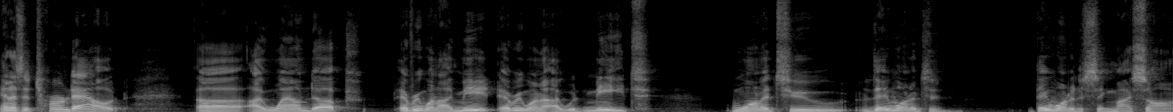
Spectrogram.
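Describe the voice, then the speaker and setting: A man's relaxed, medium-pitched voice at a very slow pace against a quiet background. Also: lively intonation. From Rhode Island. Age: 70s. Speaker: songwriter and studio musician. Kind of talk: interview monologue. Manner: relaxed, hesitant with fillers.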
